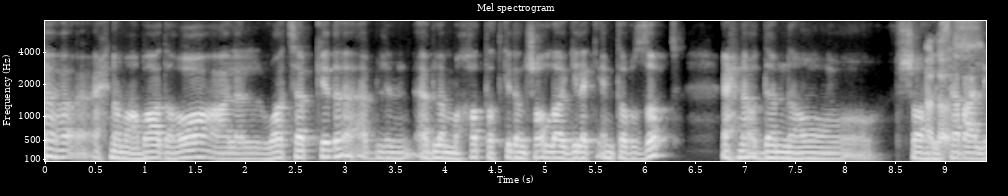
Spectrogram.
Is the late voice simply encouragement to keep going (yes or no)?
yes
